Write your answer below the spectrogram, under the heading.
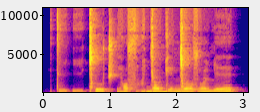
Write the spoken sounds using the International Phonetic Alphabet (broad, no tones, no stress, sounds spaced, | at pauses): t i̤ ʔ i̤ ǀʰ u t͡ʃʼ e̤ ʊ̯ sˤ e̤ ɟ ʌ ʊ̯ ɡʲ e ŋ͡ǀ o zˤ ũ ʎ e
